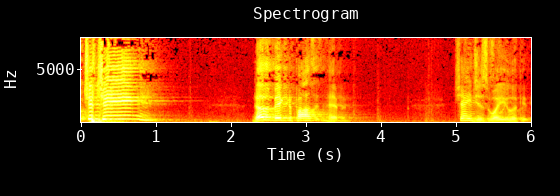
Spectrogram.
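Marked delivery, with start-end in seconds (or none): 0.0-1.0 very high, loud ringing till sound; joyful, loud "Cha-ching"; cash register cha-ching. Shown as a demonstration. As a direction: shout it out like a jackpot. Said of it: "just go".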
